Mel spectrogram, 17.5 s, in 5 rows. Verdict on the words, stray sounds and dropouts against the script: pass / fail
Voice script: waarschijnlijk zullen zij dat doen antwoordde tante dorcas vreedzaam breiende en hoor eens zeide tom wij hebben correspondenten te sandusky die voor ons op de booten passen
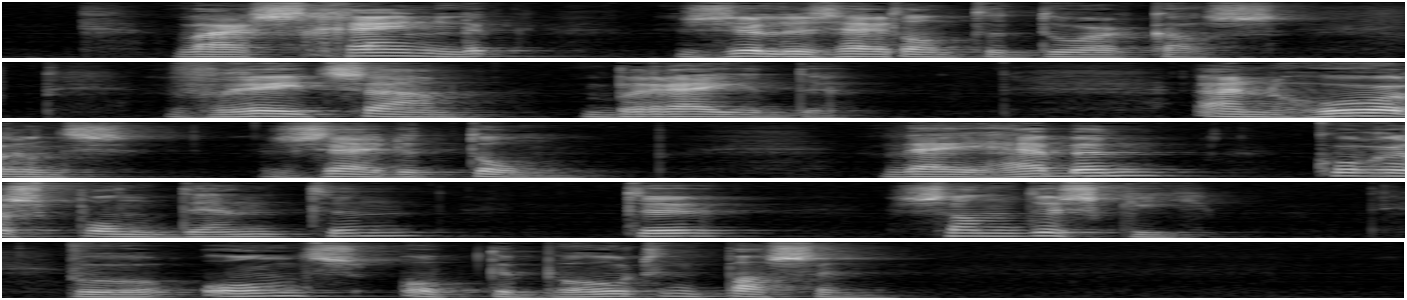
fail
